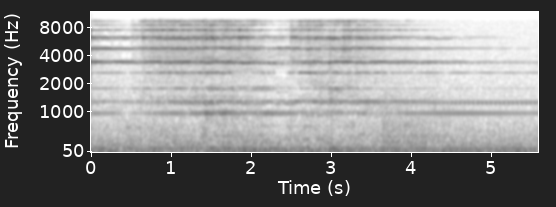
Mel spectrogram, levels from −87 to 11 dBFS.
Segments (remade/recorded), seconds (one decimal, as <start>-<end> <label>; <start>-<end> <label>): 0.0-1.4 recorded; 1.4-3.3 remade; 3.3-5.6 recorded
